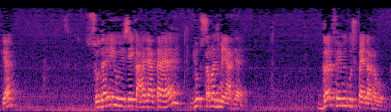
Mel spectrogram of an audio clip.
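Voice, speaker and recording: A man's voice: sits high, expressive, slow pace, pauses often, a little mellow. A man giving a question-and-answer spiritual discourse, explaining with examples and asking the listeners rhetorical questions. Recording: roomy room from a distant mic, faint noise.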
